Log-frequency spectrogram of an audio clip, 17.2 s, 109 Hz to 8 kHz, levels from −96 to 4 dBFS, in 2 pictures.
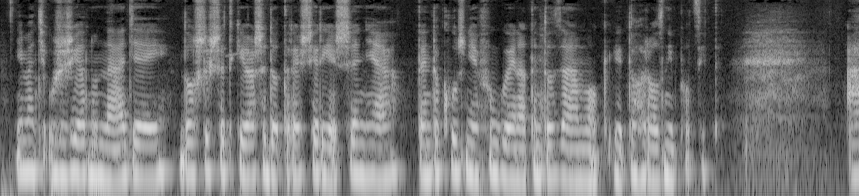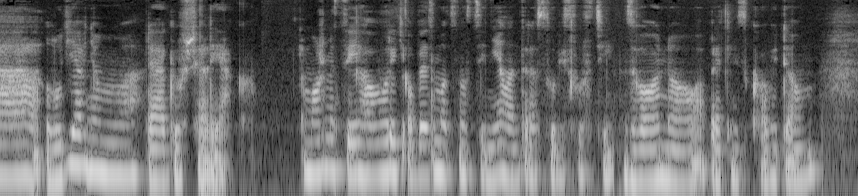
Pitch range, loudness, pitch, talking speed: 165-180 Hz, -19 LUFS, 170 Hz, 140 wpm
